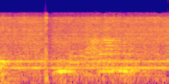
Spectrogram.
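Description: An electric ceiling fan being switched off indoors: a steady whirring motor hum with a single sharp click partway through, the drone continuing at close range afterward.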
